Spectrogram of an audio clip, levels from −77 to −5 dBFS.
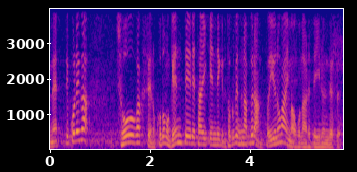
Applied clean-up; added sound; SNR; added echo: none; none; none; none.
